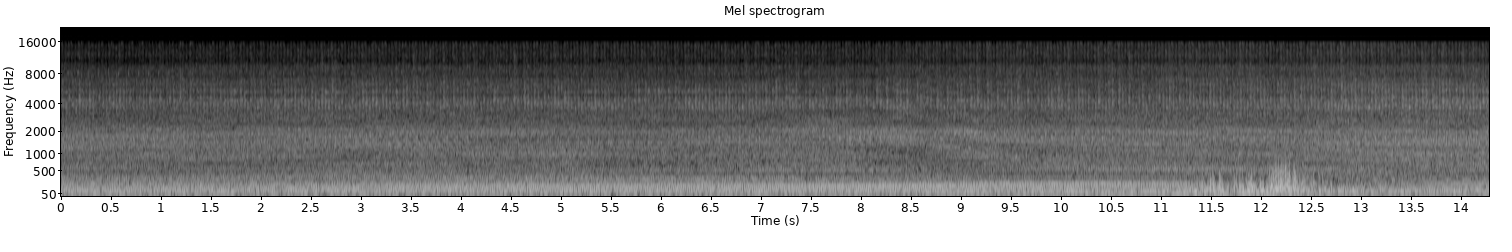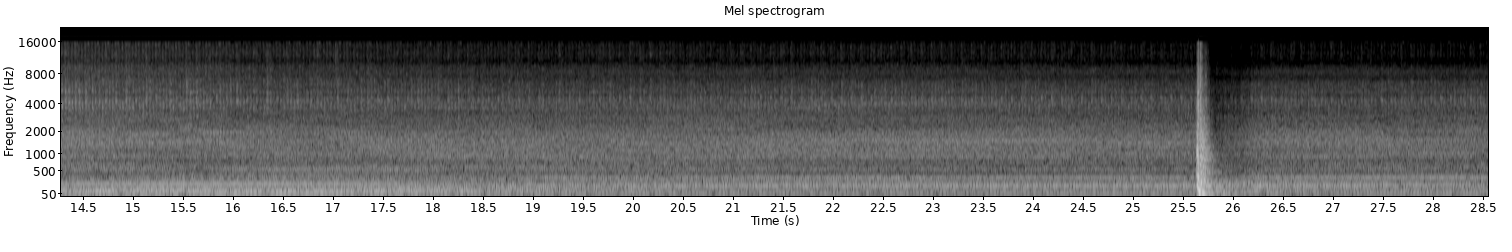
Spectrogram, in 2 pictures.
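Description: Mitsubishi Minicab kei dump truck's engine idling steadily. A door shuts with a single sharp bang near the end.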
